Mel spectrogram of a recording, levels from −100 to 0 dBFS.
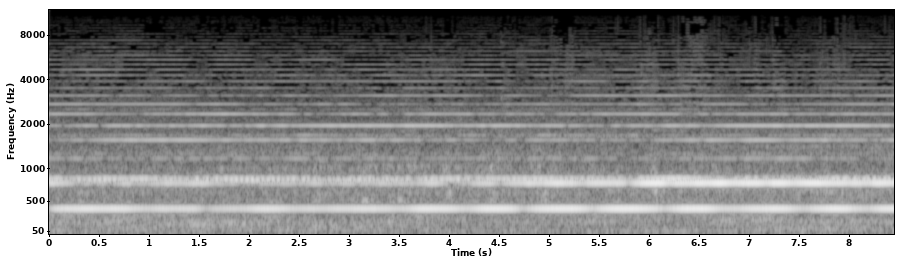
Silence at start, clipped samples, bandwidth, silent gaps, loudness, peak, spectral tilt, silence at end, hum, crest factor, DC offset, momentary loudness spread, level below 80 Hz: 0 s; under 0.1%; 6.2 kHz; none; -12 LUFS; 0 dBFS; -6.5 dB/octave; 0 s; none; 10 dB; under 0.1%; 7 LU; -40 dBFS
